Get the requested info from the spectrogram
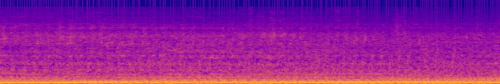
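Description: Steady low rumble of a pickup truck's engine and road noise, heard from inside the cab while driving.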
